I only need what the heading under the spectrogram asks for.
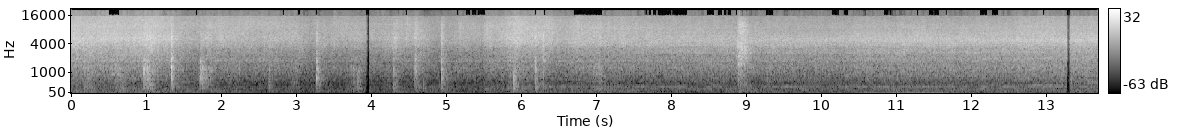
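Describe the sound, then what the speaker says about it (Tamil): Chopped tomatoes and green chili sizzle gently in oil in a pan for sambar, a soft continuous frying hiss broken by several sharp stirring clacks and scrapes of a spoon. "அதையும் சேர்த்து நல்லா வதக்குங்க"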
